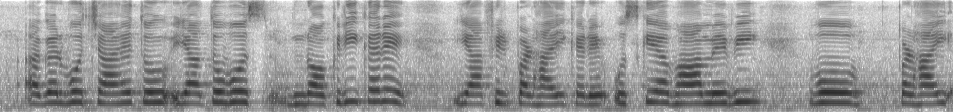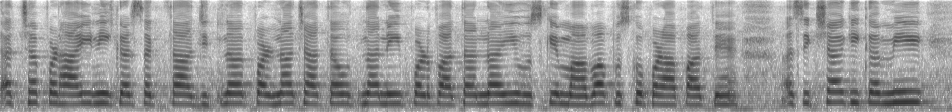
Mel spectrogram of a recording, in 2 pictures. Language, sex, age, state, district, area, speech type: Hindi, female, 30-45, Uttar Pradesh, Chandauli, rural, spontaneous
